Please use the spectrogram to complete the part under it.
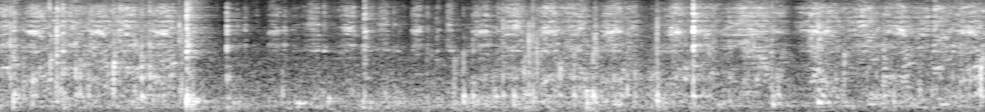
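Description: Thickening chicken spaghetti sauce made with home-canned chicken scraped loose from the bottom of a dish, with repeated close metal-on-pot scrapes and clinks over a soft background hiss.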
